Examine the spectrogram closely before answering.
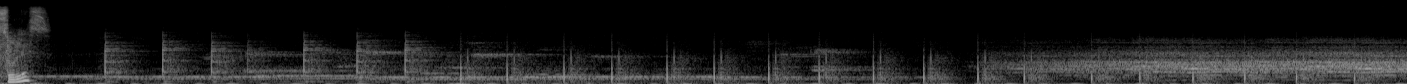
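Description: Footsteps echo steadily along a stone tunnel.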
